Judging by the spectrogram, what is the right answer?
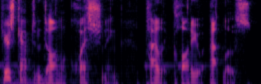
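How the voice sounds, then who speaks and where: An actor playing a chatty, upbeat radio host on a ship, presenting news in a breezy, conversational way. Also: male voice, deep voice, wildly swooping pitch, moderate pace, vocal fry, fairly bright tone, exaggerated voice.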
